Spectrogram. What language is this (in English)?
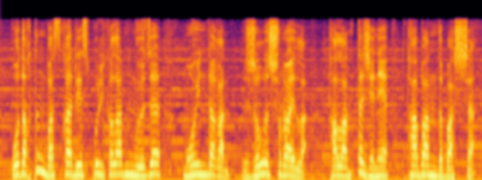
Kazakh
